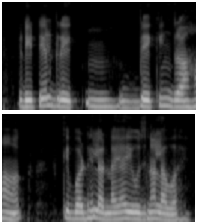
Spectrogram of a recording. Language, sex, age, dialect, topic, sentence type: Magahi, female, 18-24, Western, banking, statement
